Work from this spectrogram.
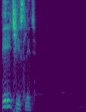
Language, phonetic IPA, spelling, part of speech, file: Russian, [pʲɪrʲɪˈt͡ɕis⁽ʲ⁾lʲɪtʲ], перечислить, verb, Ru-перечислить.ogg
- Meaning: 1. to enumerate, to list (to specify each member of a sequence individually in incrementing order) 2. to transfer (funds, wages)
